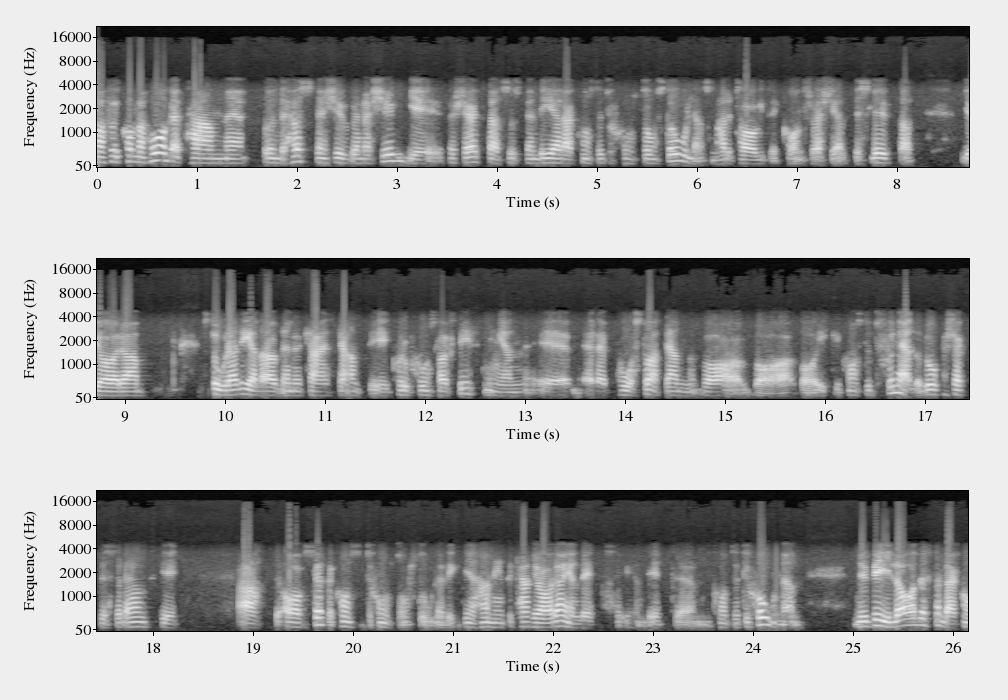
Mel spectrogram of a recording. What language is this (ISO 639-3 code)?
swe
